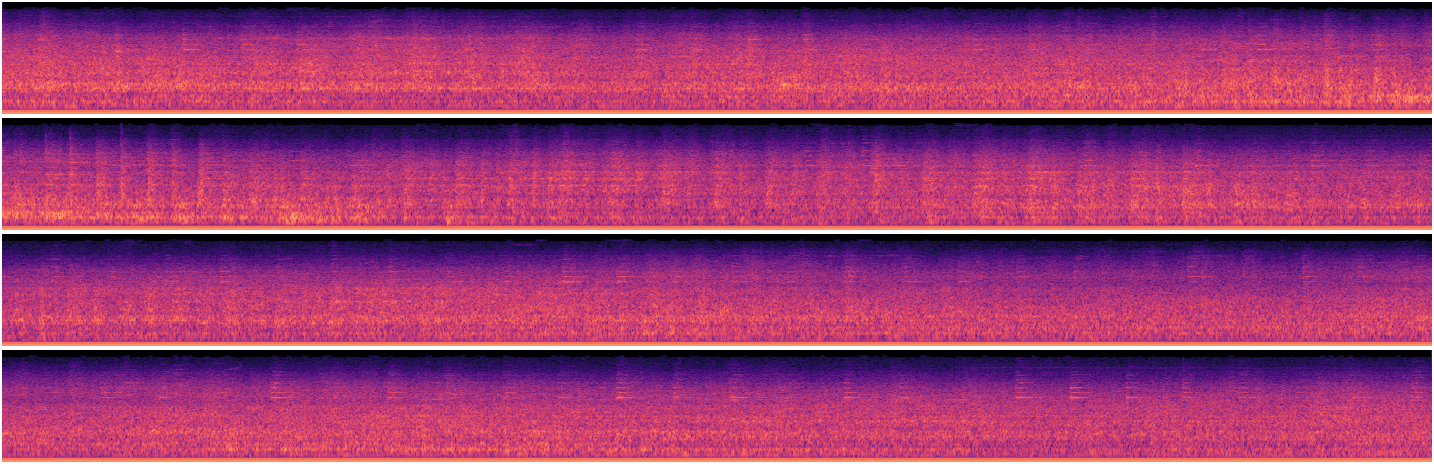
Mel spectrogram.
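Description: A freight train of tank cars and double-stack container cars rolling past, with a steady rumble and rattle and its wheels clacking over the rail joints.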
